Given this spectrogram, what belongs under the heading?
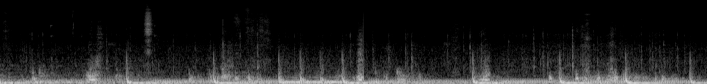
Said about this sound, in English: As the camera descends down the hallway towards this source of red light, we hear an untraceable whooshing, muffled footsteps, a baseline resembling a heartbeat, disembodied breathing, and the sound of drips.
